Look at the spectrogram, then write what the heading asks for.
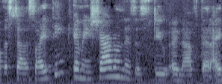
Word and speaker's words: Sharon: So For those of you that don't know, for my entire life when I've read this in my head, I have pronounced Sharon Shuron.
